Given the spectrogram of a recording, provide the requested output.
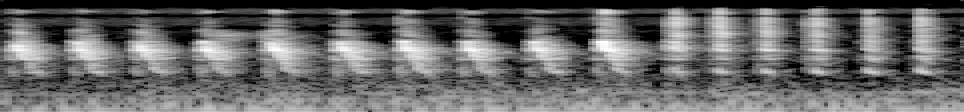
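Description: A male Princess parrot gives harsh, scratchy chattering notes about four per second, growing higher and buzzier toward the end, over a low indoor rumble.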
